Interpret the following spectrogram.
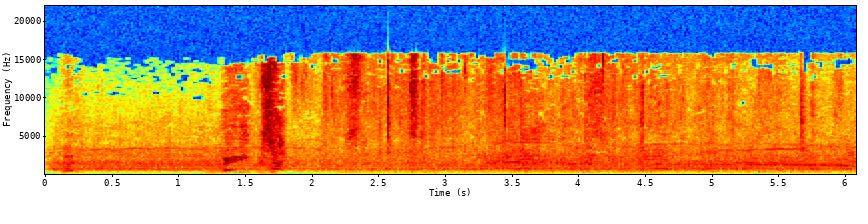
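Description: A quarterback's pre-snap cadence call, a shouted "Ready?", heard from the field mics about a second in, over a steady haze of stadium ambience.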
